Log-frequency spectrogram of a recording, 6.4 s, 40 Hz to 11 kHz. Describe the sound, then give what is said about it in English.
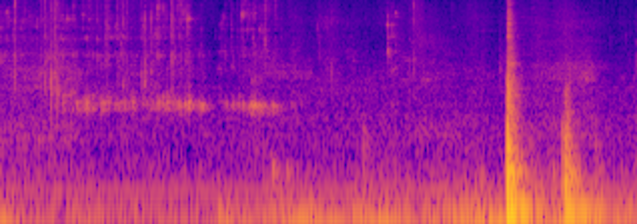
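Tart of Darkness, a sour stout of about 5.6% alcohol aged in oak barrels, poured gently into a glass, a soft, faint trickle and gurgle with low background hiss, followed near the end by two sharp knocks or clinks. No one speaks. “Pour gently, in case there's a bunch of yeast at the bottom.”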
